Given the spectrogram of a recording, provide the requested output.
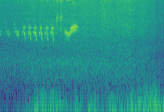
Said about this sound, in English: There's a breeze today.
